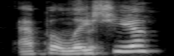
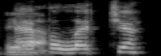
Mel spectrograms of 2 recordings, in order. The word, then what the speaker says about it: Appalachia: like the foothills of Appalachia. So I never really learned how to say it right. Yeah, here it is now. Thank you, Matt. Yeah, Thank you. Parquet says it's pronounced Appalachia, not Appalachia. Appalachia.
